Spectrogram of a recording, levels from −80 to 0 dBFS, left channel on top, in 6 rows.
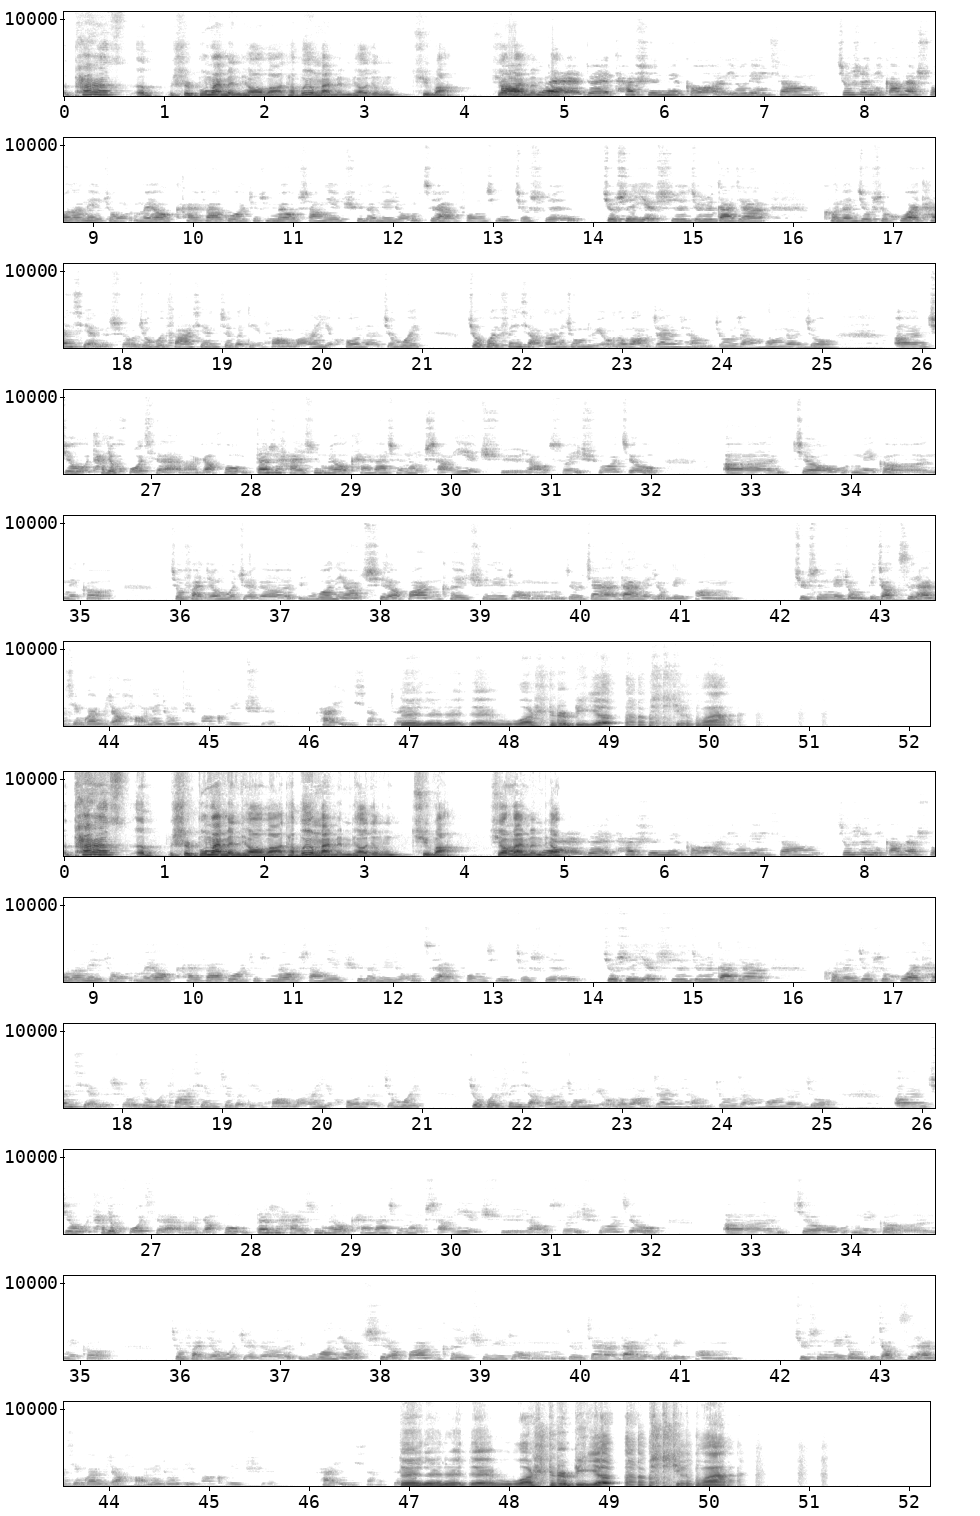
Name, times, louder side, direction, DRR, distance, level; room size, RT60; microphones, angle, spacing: voice 1, 0.0-3.9 4.3-5.0 46.9-50.3, right 6 dB, 75° right, 0.4 m, -29 dB
voice 2, 4.4-21.0 21.5-32.1 32.7-35.3 35.9-41.6 42.2-45.5 46.1-47.0, left 4 dB, 40° left, 0.8 m, -41 dB
6.1 x 5.5 x 4.0 m
head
